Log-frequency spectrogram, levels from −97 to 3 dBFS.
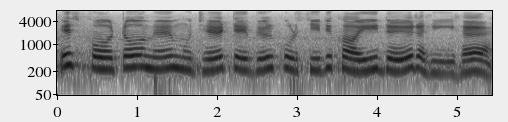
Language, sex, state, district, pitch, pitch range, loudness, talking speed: Hindi, female, Madhya Pradesh, Katni, 230 Hz, 215-250 Hz, -15 LUFS, 110 wpm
